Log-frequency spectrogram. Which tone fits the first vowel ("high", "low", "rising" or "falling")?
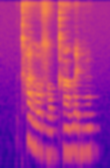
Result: falling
